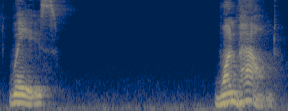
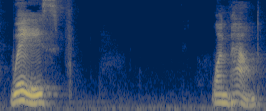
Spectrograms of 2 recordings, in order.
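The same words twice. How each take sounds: The two takes are said the same way.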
